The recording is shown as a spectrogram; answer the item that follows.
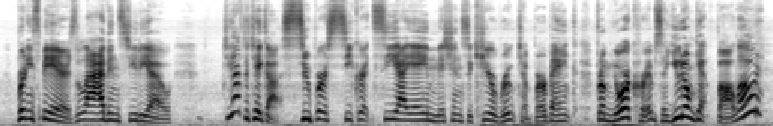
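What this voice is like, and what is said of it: Put-on radio host voice. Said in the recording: “do my best radio voice.”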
